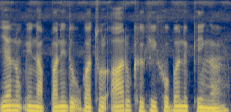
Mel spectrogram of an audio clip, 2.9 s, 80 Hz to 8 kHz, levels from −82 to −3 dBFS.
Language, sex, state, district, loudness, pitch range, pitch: Garo, male, Meghalaya, South Garo Hills, -15 LUFS, 110-125 Hz, 115 Hz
